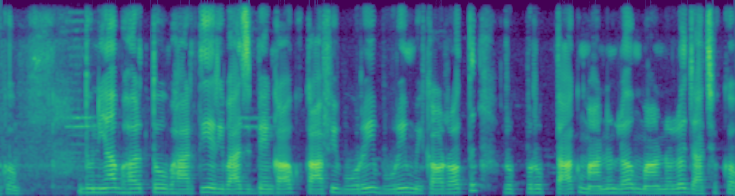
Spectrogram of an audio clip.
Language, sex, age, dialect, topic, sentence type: Magahi, female, 25-30, Northeastern/Surjapuri, banking, statement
